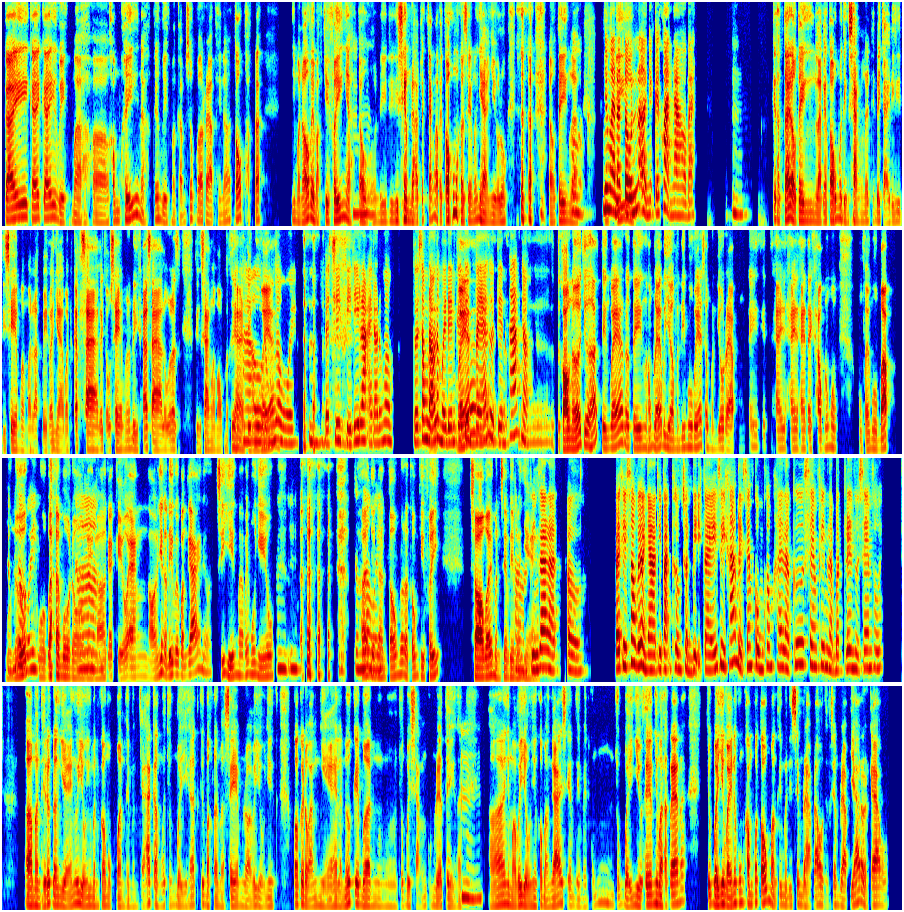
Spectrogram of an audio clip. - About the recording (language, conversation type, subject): Vietnamese, podcast, Sự khác biệt giữa xem phim ở rạp và xem phim ở nhà là gì?
- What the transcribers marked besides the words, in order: laughing while speaking: "hơn"; chuckle; tapping; chuckle; laughing while speaking: "ba"; laugh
